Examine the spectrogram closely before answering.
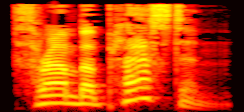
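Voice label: "thromboplastin", British English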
